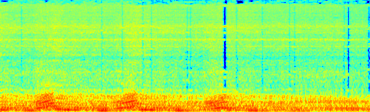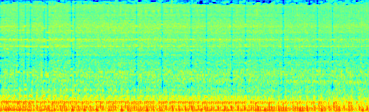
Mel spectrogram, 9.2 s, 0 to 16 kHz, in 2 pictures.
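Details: 1978 Yamaha XS750 Special triple, first run after a three-week revival, kick-started on choke: fires up, blips cleanly a few times, then settles into a steady, even run with no misses or knocks.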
